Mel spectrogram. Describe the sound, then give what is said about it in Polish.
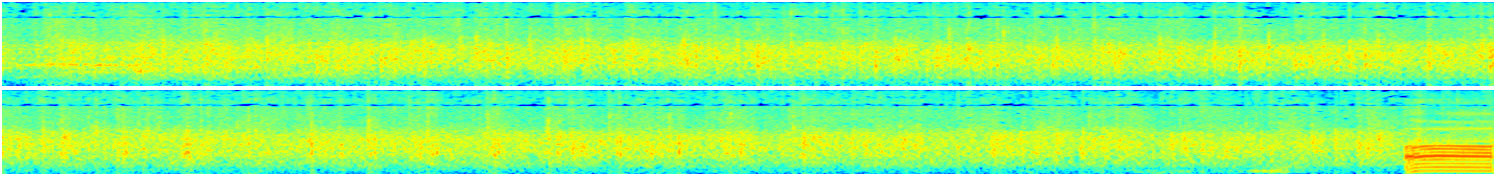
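A concert audience gives sustained applause, a dense and steady clapping that keeps an even loudness for about ten seconds before breaking off at the very end. “Brawa!”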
